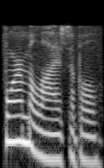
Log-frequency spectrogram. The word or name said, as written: formalizable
